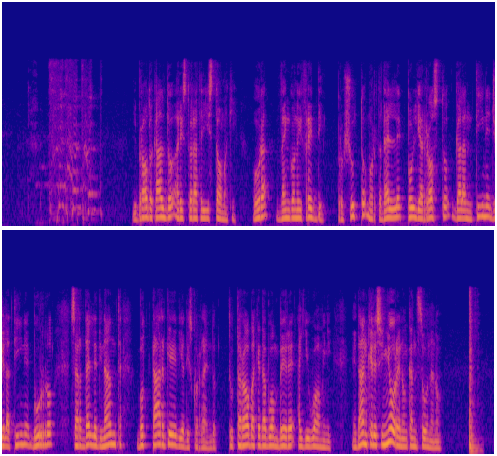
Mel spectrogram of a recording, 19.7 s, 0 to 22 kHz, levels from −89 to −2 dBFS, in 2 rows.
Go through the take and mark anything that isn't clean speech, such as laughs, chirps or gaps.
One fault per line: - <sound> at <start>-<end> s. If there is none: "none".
- cough at 0.5-2.1 s
- thud at 19.2-19.5 s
